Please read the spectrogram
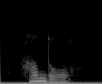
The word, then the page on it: trade: -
